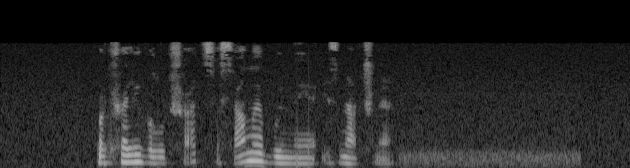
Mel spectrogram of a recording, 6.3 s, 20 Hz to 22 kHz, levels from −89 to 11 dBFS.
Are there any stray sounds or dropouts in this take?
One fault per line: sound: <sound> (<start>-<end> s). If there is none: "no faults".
no faults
